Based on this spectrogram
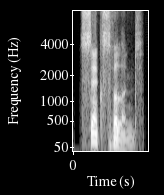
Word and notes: sexvalent: British English

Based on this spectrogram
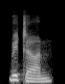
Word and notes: bittern: Indian

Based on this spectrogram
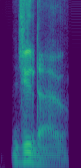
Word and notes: judo: British English

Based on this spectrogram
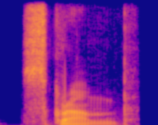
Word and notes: scrump: British English

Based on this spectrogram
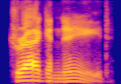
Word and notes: dragonnade: American English

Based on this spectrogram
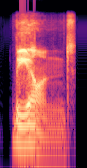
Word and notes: beyond: British English

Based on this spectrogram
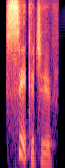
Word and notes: siccative: Indian

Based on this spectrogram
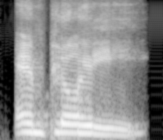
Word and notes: employee: Indian

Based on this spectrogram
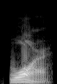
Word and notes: war: American English

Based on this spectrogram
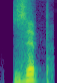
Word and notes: zip: American English

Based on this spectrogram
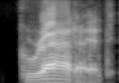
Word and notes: gradate: American English

